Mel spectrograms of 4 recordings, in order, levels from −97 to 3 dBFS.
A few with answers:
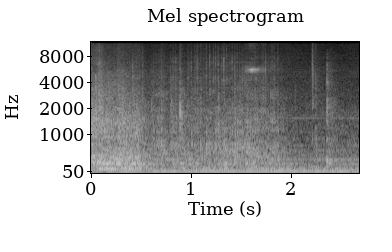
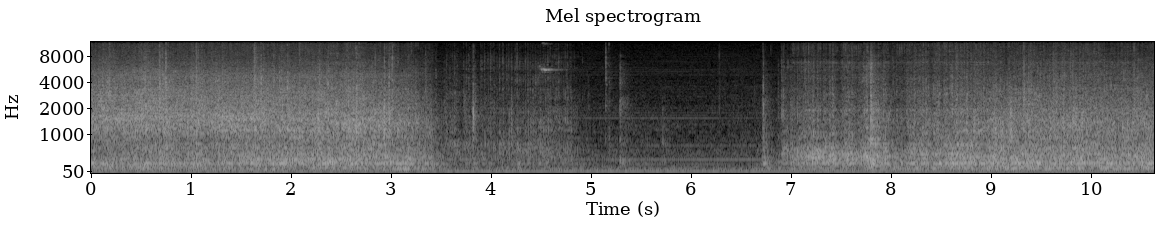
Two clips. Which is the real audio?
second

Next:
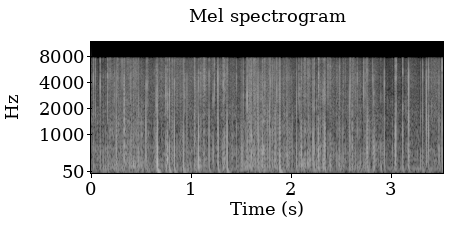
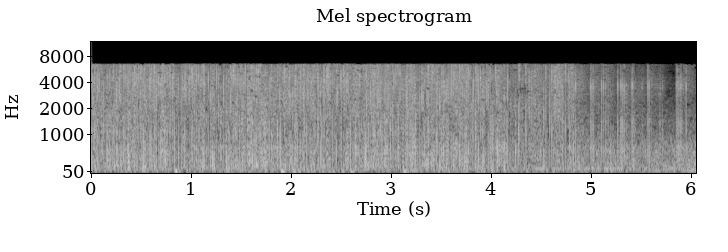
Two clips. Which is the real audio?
second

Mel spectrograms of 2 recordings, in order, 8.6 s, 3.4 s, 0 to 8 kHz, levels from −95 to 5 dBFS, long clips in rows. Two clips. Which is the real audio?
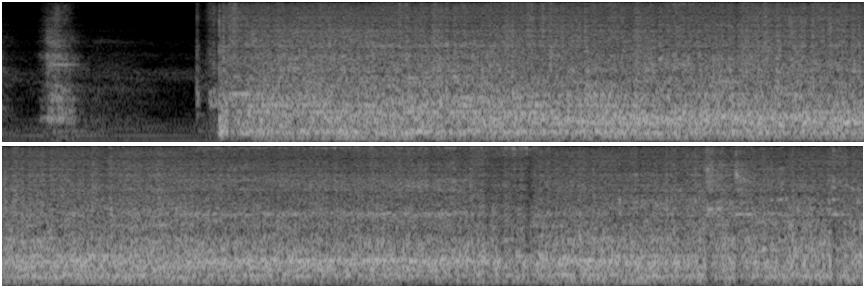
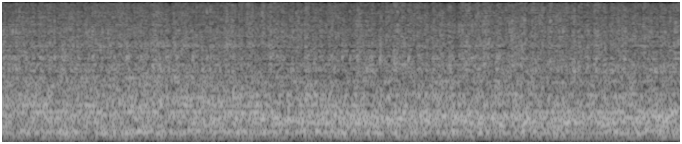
second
